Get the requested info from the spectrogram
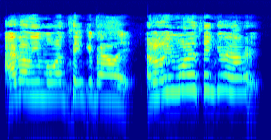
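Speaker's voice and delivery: fast, rising fretful refusal; mock panic. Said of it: "major panic attack".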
